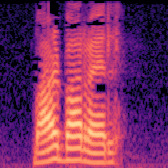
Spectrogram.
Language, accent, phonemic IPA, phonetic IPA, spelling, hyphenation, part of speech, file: Armenian, Eastern Armenian, /bɑɾbɑˈrel/, [bɑɾbɑrél], բարբառել, բար‧բա‧ռել, verb, Hy-բարբառել.ogg
- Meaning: to speak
